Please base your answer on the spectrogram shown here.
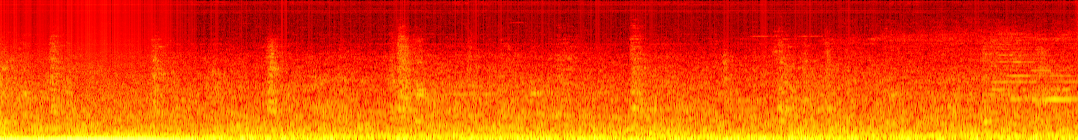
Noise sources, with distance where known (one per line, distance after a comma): car horn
